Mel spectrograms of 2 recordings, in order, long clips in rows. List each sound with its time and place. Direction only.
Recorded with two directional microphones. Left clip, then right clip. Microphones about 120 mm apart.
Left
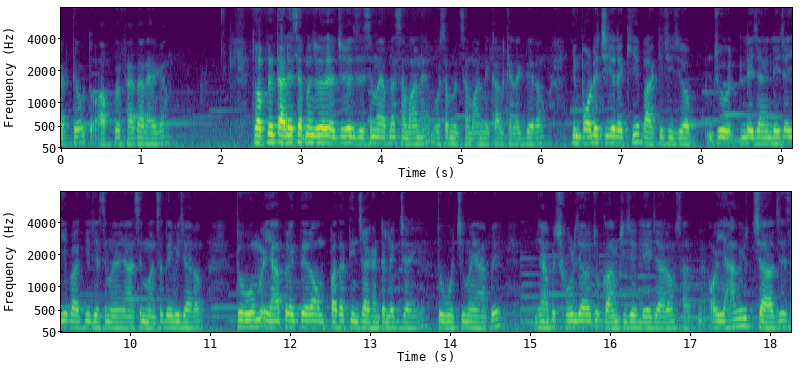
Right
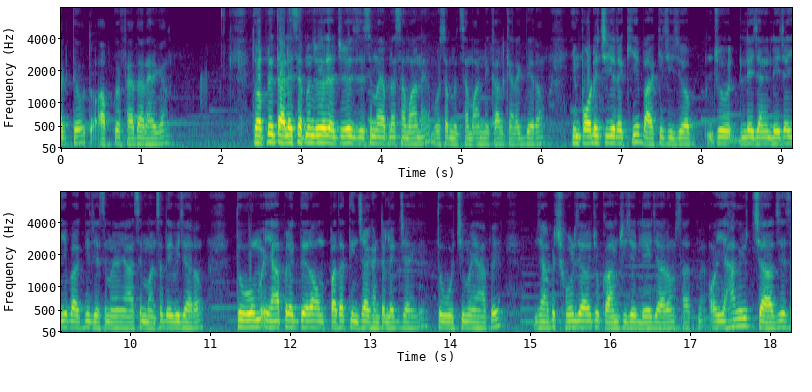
0.0 s a man's voice: 30° right (ahead or behind)
2.4 s a man's voice: 30° right (ahead or behind)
